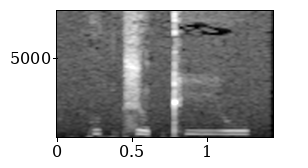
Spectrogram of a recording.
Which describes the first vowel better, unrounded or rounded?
unrounded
